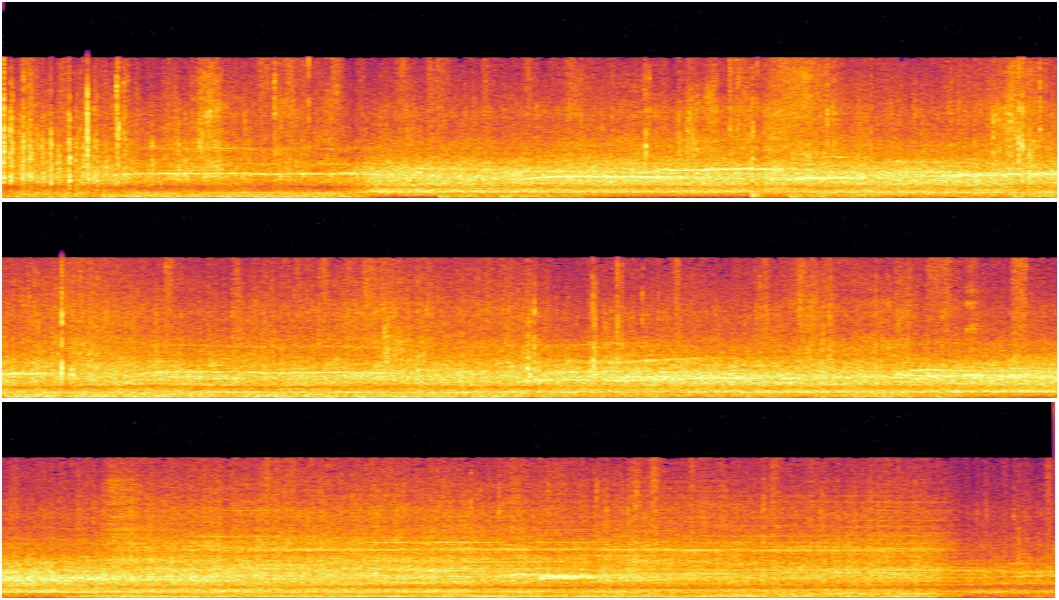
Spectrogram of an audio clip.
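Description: A large crowd roars and murmurs in an echoing arena.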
